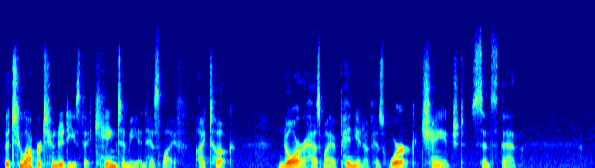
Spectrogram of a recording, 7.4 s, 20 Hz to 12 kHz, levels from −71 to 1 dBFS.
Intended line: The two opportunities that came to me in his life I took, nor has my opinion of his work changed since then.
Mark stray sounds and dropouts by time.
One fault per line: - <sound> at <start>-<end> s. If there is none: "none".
none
